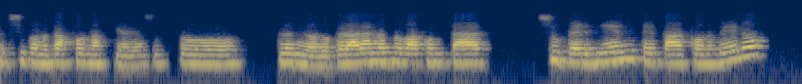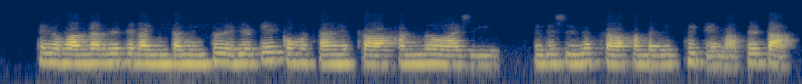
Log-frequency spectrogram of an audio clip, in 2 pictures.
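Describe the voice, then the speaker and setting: Flat-voiced woman moderator on a tinny line. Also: lowish voice, faint music behind. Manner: hesitant, fills pauses with "eh". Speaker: session moderator. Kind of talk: moderating online training.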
